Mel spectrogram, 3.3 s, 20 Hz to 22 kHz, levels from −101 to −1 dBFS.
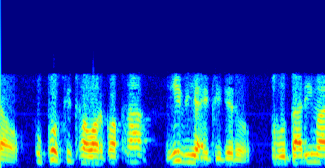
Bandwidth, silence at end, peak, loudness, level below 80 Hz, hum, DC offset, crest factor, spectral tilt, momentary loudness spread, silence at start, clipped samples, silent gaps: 3.8 kHz; 0 s; -14 dBFS; -32 LUFS; under -90 dBFS; none; under 0.1%; 16 dB; -4.5 dB/octave; 10 LU; 0 s; under 0.1%; none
